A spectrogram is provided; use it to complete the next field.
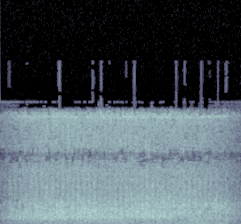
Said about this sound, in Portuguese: Moradores tiveram que subir nos telhados em busca de ajuda em Arroio do Meio. Seis pessoas da mesma família foram salvas pelo helicóptero da Brigada Militar.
